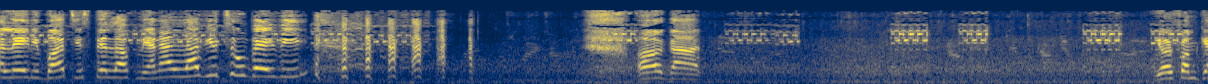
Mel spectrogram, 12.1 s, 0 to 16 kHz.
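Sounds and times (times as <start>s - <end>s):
mobile phone ringtone: 0.0s - 4.0s, 6.0s - 6.6s, 7.2s - 8.1s, 8.8s - 10.0s, 10.8s - 12.0s.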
